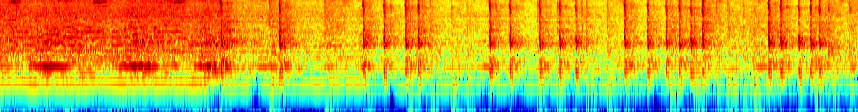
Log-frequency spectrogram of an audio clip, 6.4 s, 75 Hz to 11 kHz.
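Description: Full-auto-modified Nerf Rival Zeus with its flywheel motors revving on a 2-cell LiPo, a steady whine, then firing foam balls in rapid bursts: dense runs of clicks as the balls feed through, the motor pitch dipping and recovering between bursts.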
